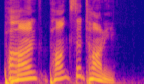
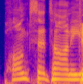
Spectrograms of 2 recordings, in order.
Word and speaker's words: Punxsutawney: Punxsutawney. – Punxsutawney. – Can you spell it? – Hold on. P-U-N-X-S? Close. – T-A-W-N-U-Y.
